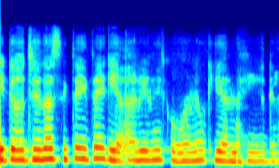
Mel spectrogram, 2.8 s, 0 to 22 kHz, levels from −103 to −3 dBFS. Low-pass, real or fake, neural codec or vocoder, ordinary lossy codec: none; fake; codec, 24 kHz, 0.9 kbps, WavTokenizer, medium music audio release; none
